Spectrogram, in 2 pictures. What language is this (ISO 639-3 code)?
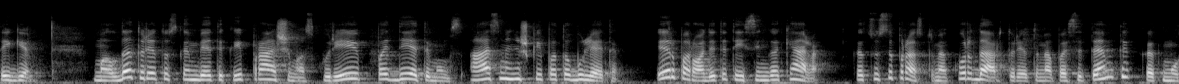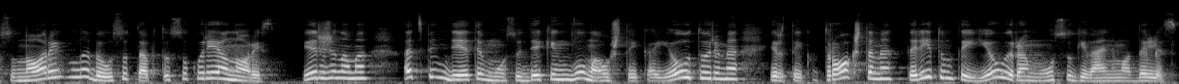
lit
